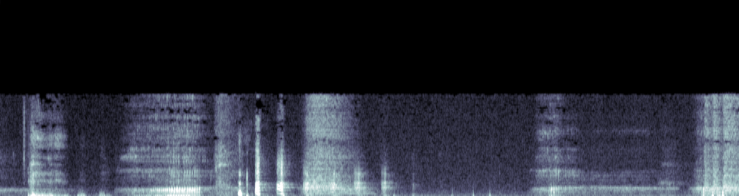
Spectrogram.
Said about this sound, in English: I do hear snoring sometimes in other rooms and hotels, and it's crazy how loud some people snore. I mean, it's you can hear it through the walls, you know?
